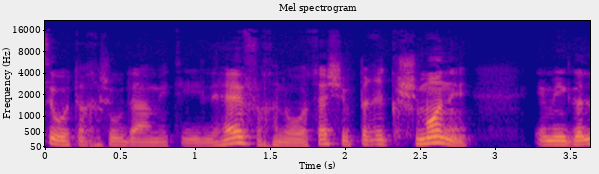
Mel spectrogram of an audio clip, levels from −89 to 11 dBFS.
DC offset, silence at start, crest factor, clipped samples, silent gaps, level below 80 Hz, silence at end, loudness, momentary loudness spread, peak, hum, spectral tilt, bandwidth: under 0.1%; 0 s; 20 dB; under 0.1%; none; -56 dBFS; 0 s; -26 LUFS; 12 LU; -6 dBFS; none; -7 dB/octave; 16.5 kHz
